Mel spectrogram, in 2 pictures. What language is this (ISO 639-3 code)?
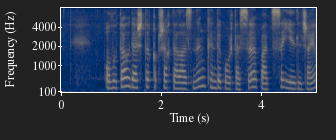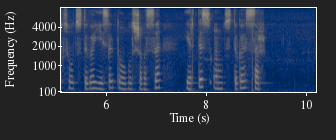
kaz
